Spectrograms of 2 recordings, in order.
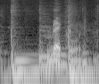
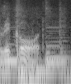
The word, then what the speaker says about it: record: In stress with nouns, the stress is on the first syllable, with verb citizen the second.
